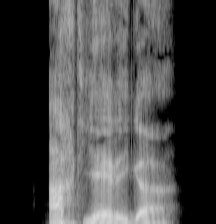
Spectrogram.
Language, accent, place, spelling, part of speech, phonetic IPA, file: German, Germany, Berlin, achtjähriger, adjective, [ˈaxtˌjɛːʁɪɡɐ], De-achtjähriger.ogg
- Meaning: inflection of achtjährig: 1. strong/mixed nominative masculine singular 2. strong genitive/dative feminine singular 3. strong genitive plural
